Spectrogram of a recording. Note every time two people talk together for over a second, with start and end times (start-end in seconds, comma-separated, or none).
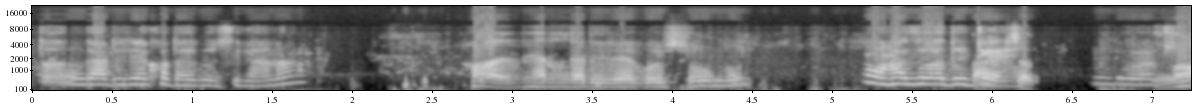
none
